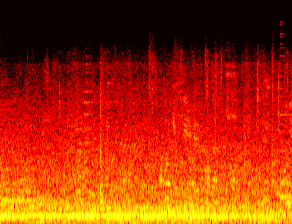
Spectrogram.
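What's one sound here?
Footsteps scuff on cobblestones.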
